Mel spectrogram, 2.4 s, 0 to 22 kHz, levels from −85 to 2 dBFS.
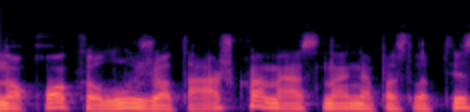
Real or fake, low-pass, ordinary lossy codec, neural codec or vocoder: real; 7.2 kHz; Opus, 32 kbps; none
